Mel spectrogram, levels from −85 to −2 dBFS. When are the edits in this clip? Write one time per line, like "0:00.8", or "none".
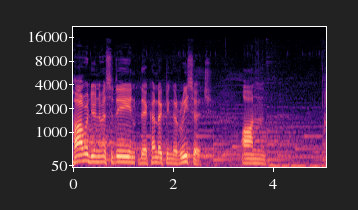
0:01.2

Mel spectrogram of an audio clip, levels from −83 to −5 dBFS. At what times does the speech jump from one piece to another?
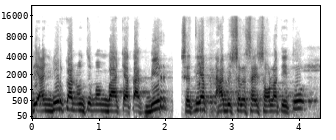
0:02.1

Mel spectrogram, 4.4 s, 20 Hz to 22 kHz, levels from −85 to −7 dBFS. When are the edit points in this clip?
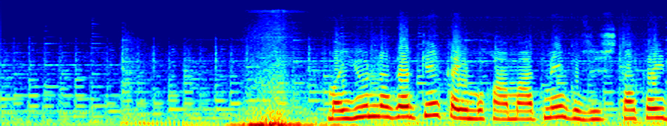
0:01.7

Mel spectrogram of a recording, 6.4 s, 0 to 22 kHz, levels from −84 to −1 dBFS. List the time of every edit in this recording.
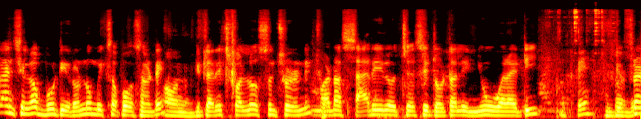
0:03.2

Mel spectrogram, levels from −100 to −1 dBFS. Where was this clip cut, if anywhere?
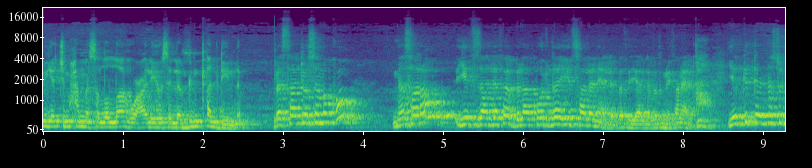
0:02.9

